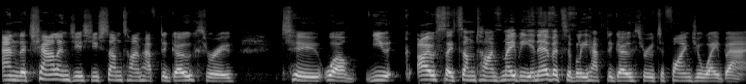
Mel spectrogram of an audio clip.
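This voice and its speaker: A woman with a London accent at a moderate pace. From England, London. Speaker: leadership trainer and author. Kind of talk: podcast interview.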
